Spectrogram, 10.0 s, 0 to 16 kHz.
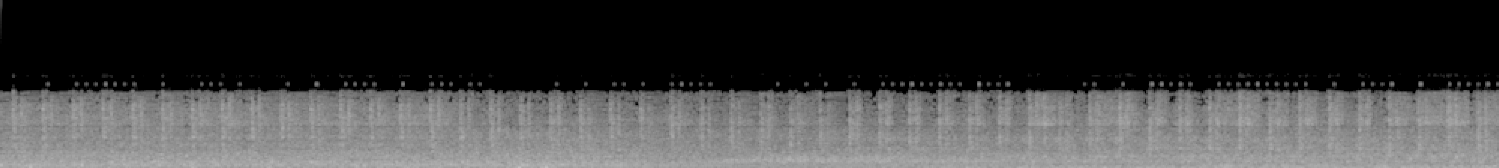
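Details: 2012 Ford F-150 5.0L V8 idling with a steady light ticking or knocking, about two or three ticks a second; Ford has called it normal but is working on a solution.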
